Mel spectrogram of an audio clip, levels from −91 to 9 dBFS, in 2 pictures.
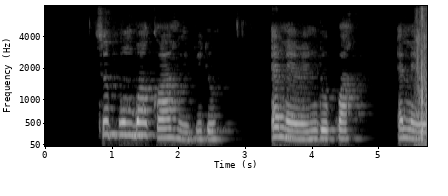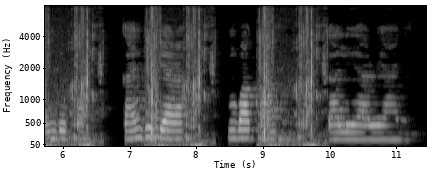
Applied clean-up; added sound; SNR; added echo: classical method WPE with log-MMSE.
